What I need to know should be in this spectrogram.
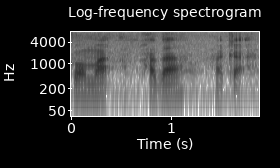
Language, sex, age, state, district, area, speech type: Santali, male, 45-60, Odisha, Mayurbhanj, rural, spontaneous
